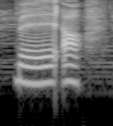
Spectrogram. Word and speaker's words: 目: So, it depends on the kanji character, different meaning, but same pronunciation. Me. Me.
